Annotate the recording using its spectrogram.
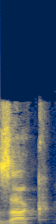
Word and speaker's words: Zach: Moje imię, jakby ktoś jeszcze miał jakieś pytania, można wymawiać na wiele różnych sposobów. Ja zwykle wymawiam Zak, ale jak ludzie widzą CH i mówią H, to też Zach.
